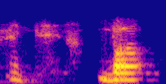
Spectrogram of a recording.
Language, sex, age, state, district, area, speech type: Hindi, female, 45-60, Uttar Pradesh, Pratapgarh, rural, conversation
